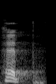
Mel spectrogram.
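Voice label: "help", Nigerian Pidgin, male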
